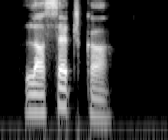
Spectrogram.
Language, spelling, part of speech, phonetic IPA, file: Polish, laseczka, noun, [laˈsɛt͡ʃka], Pl-laseczka.ogg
